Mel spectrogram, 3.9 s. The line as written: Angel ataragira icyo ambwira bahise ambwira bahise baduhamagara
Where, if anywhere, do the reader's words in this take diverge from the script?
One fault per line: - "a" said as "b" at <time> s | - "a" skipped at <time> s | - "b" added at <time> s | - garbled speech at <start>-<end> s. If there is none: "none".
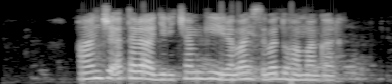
- "ambwira bahise" skipped at 2.6 s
